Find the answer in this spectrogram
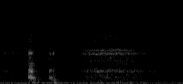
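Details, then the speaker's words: Sleeping dogs snoring in a quiet room: two short snorting breaths, then a longer, faintly whistling breath. "And Mhm. My dogs are snoring."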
